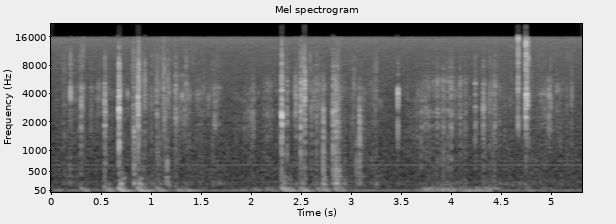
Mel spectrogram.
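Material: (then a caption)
Soap. A solid black and white bar of soap, held in the fingers, is carved with a utility knife blade as flakes fall away. Irregular, crisp cuts and scrapes come through as sharp, bright clicks over a soft low thud, with a quiet hiss between strokes.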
